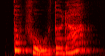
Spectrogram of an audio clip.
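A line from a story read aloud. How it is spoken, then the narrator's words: Soft. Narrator (Vietnamese): Chiếp lằn khẽ bảo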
